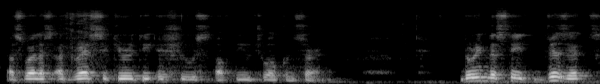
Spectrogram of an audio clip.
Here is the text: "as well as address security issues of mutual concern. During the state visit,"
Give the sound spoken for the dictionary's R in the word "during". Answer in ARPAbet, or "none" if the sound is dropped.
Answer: R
